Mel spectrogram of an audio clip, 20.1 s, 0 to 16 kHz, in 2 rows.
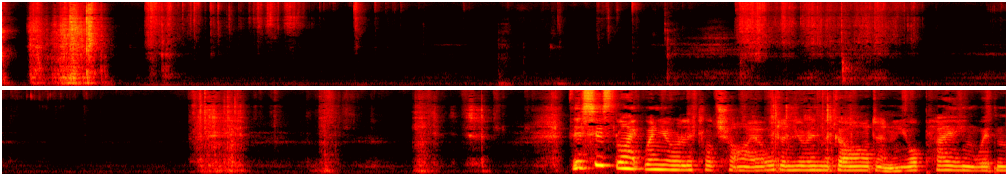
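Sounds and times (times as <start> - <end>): sugar scrub scraping in a bowl: 11.9 - 12.5, 16.0 - 20.0.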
